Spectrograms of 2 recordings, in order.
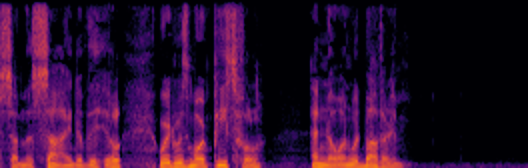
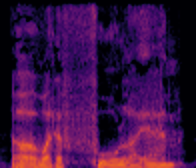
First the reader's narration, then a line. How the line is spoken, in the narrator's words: he mumbled, in a state of mental anguish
